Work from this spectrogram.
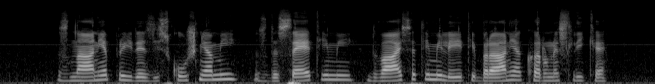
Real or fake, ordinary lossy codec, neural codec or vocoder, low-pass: real; none; none; 19.8 kHz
